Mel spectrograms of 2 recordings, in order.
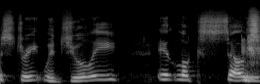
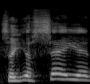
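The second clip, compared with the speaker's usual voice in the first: imitated Southern accent. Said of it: "he also has a southern accent".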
